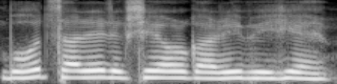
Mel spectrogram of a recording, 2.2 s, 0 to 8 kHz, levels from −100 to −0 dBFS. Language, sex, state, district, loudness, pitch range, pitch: Hindi, female, Arunachal Pradesh, Papum Pare, -10 LUFS, 220-245 Hz, 225 Hz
